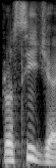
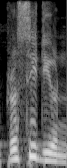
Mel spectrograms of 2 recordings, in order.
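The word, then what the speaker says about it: procedure: আপনারা জানেন টু সব ভার্বের প্রেজেন্ট ফর্মকে ইনফিনিটিভ বলে টু ওভারসি এরাইভল প্রসিজার এটা কিন্তু প্রসিডিউর নয় প্রায় 90 পারসেন্ট শিক্ষিত মানুষ এটাকে বলে প্রসিডিউর প্রসিডিউর না প্রসিজার আসলে আপনারা খেয়াল করে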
